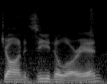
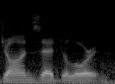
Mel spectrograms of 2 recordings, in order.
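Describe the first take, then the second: First: Z is said the American way, as zee. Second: Z is said the Canadian way, as zed.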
